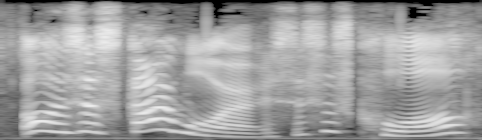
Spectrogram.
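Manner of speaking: loud, high thrilled discovery; excited. Real, not acted. Kid finding Sky Wars, loud excited cry. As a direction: burst out with delight.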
